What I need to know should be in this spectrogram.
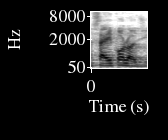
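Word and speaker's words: psychology: प में पहुंच गए एस से पहले प आए तो पी साइलेंट होता है तो देखिए एस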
